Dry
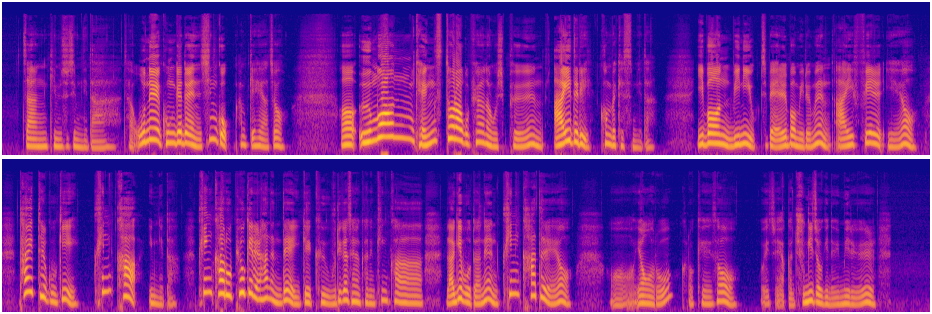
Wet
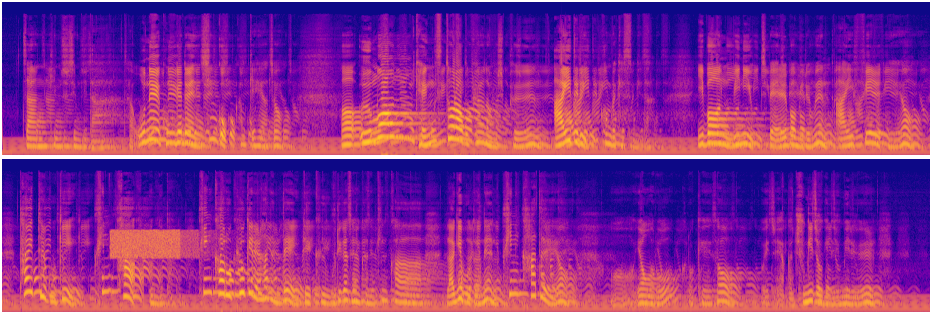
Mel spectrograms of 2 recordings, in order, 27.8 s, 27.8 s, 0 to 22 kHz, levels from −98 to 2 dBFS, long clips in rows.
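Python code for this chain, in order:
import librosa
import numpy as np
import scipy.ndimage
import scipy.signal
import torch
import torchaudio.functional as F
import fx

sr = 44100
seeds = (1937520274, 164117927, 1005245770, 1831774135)

y = fx.spec_paint(x, sr, seeds[0], shape='noise', start_s=15.53, length_s=1.06, low_hz=1700.0, high_hz=3800.0, level_db=-22.0)
y = fx.add_hum(y, sr, base_hz=60, snr_db=15)
y = fx.echo_alternate(y, sr, ms=140, hz=1000.0, feedback_pct=55, wet_db=-8)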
